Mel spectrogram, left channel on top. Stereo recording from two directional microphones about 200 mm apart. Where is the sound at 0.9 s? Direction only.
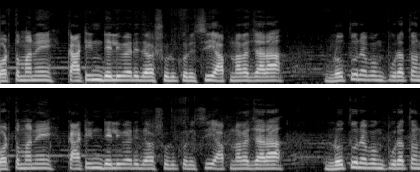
30° left (ahead or behind).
